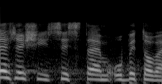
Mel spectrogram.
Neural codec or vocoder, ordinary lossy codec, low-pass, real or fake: none; AAC, 48 kbps; 7.2 kHz; real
